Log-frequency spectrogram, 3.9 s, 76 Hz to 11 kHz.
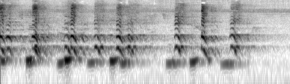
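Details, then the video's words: Siamang pair Harry and Mila sing at Zoo de La Fleche on a hot August 2018 morning. Loud staccato barks come in bursts of about two per second over low booming notes, pause briefly, then resume and fade. "Singing Siamang Gibbons"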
